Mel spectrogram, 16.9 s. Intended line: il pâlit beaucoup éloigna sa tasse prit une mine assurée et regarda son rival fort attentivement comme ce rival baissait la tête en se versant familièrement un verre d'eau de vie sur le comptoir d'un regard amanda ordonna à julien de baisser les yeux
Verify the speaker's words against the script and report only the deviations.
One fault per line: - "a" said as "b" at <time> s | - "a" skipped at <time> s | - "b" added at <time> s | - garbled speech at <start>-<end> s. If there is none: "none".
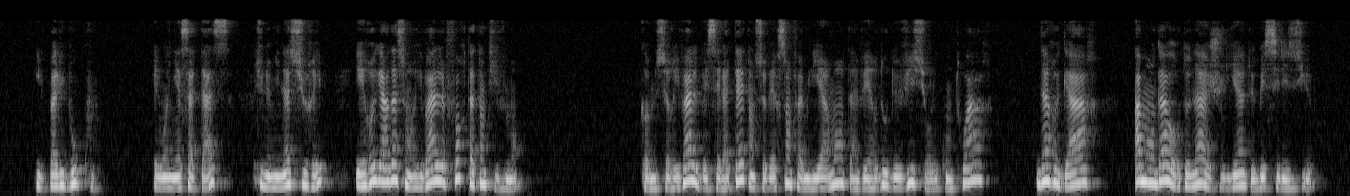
- "prit" skipped at 2.9 s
